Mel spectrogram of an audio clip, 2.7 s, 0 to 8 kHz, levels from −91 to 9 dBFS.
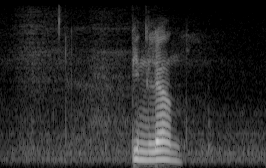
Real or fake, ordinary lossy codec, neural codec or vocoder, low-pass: real; MP3, 64 kbps; none; 7.2 kHz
